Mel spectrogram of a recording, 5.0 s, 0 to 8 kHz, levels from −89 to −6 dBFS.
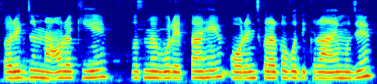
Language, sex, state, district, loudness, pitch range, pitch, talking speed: Hindi, female, Jharkhand, Sahebganj, -24 LUFS, 220-235 Hz, 230 Hz, 200 wpm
